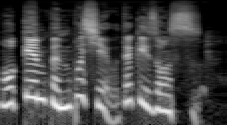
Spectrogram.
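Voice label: nanchang, Chinese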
